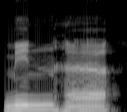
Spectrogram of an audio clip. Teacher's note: نون ساکن کے بعد ہا ہے، حروف حلقی ہے تو نون ساکن پر غنہ نہیں کریں گے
